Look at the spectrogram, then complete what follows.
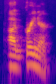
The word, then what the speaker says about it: Greener: please help me with the pronunciation of your last name. Greener. Greener, thank you very much.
